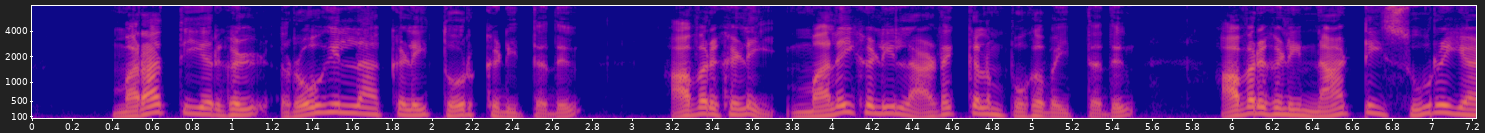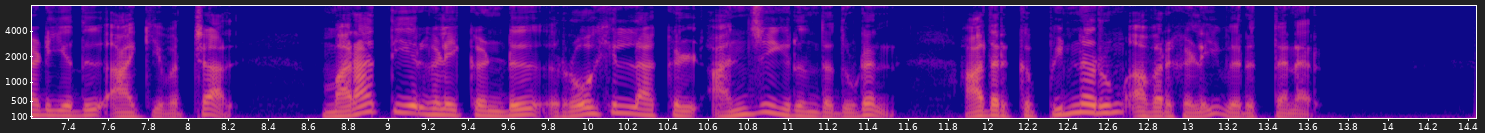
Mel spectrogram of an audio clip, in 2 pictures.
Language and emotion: Tamil, neutral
